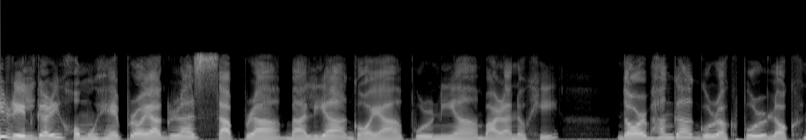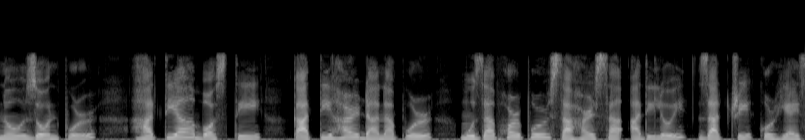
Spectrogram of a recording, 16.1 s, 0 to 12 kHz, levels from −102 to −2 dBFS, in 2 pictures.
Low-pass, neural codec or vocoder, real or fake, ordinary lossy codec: 7.2 kHz; none; real; none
